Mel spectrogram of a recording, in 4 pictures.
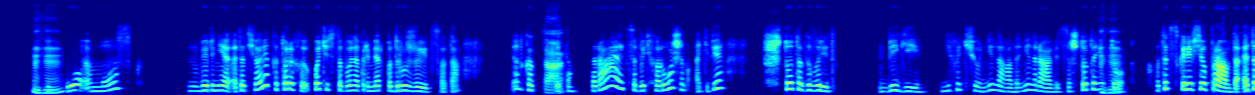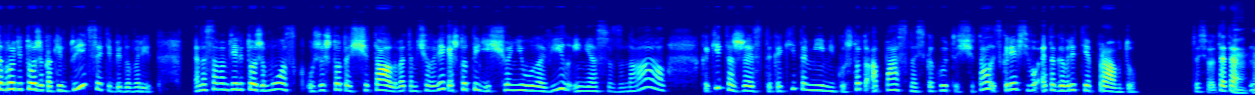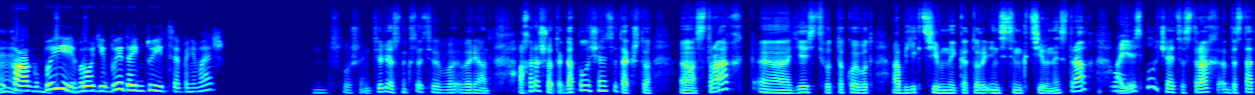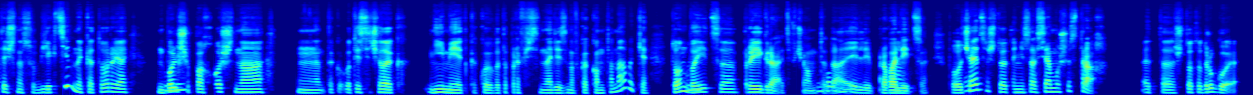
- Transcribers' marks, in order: tapping; other background noise
- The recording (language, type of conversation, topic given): Russian, podcast, Как отличить интуицию от страха или желания?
